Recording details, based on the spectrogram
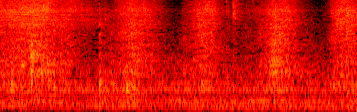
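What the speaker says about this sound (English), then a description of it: "Okay, again, we're just going to mix all of that in." Oats, mashed banana and finely chopped walnuts are stirred together in a bowl, giving a soft, steady rubbing and scraping that swells and fades in slow passes, close and fairly quiet with no talking.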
